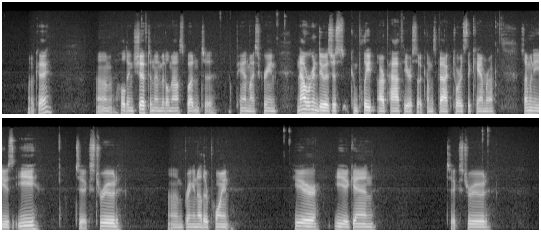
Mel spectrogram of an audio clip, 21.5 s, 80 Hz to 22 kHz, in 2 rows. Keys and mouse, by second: 11.9 e, 16.8 e.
